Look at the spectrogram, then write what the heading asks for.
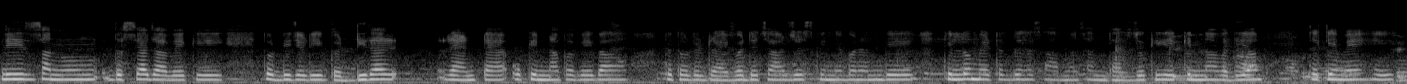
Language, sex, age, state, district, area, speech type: Punjabi, female, 18-30, Punjab, Mansa, urban, spontaneous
